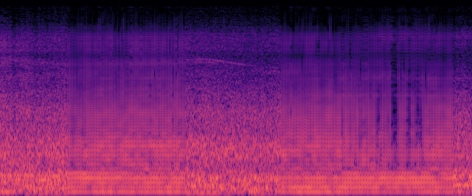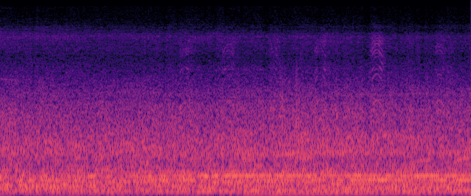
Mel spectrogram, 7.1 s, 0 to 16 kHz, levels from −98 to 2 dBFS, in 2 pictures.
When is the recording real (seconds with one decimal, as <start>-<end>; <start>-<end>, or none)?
0.0-0.5; 1.4-2.1; 3.4-7.1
